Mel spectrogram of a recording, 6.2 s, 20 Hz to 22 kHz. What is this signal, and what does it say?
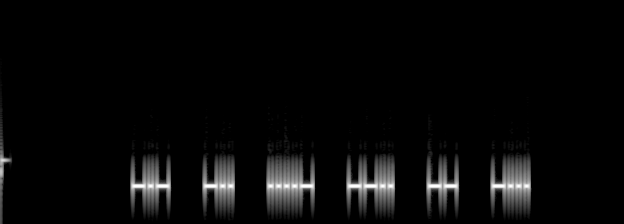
Morse code, heard as a keyed tone, about 30 wpm, spaced as for 17 wpm, 700 Hz. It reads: KD4ZMB
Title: USA Call Signs - 6 Characters - 3x Character Spacing - 30wpm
